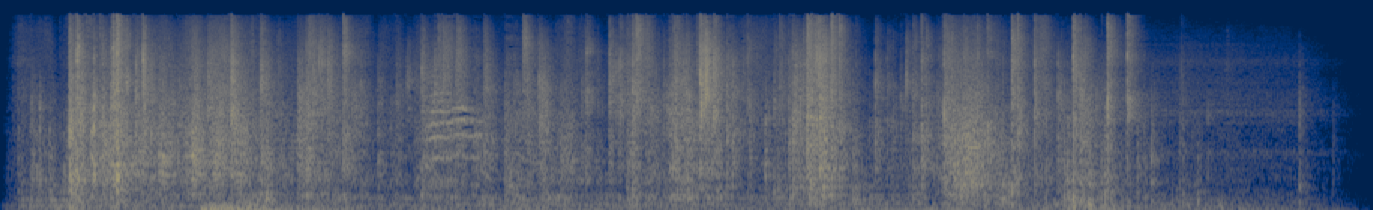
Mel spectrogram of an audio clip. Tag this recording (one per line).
food
serving
cat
